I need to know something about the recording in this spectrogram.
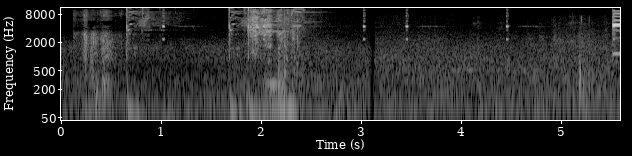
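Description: Short electronic beeps sound at a steady pace, counting down.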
